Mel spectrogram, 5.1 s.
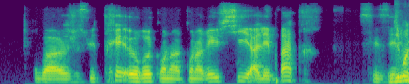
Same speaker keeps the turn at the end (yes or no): no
